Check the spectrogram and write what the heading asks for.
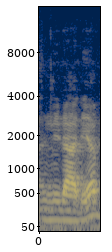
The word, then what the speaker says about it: Cnidaria: Okay, so moving on to the third phylum, which is called as Cnidaria. Okay, the third phylum is our Cnidaria. C is silent here. Okay, it pronounced as Cnidaria, but the spelling starts with C.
